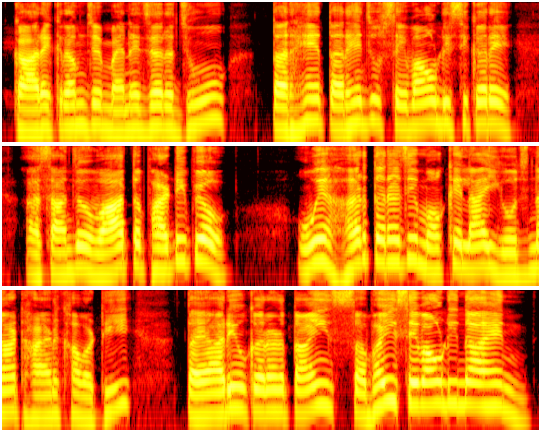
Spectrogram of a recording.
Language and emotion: Sindhi, surprised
